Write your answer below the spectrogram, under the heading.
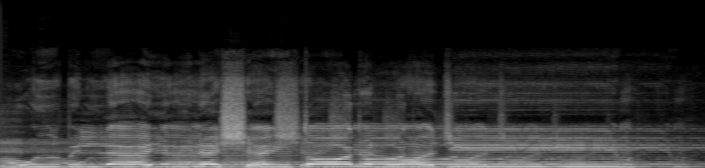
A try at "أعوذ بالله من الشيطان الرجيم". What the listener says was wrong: اعوذ دال کی پیش کلیئر کریں گے.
